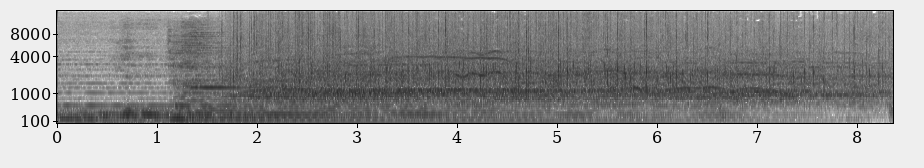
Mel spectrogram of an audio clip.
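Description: A pop song's backing track ends on a held chord as a male singer's last note stops about a second in; audience applause and cheering follow and fade away with the chord.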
